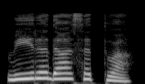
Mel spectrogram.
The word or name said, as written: ವೀರದಾಸತ್ವ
